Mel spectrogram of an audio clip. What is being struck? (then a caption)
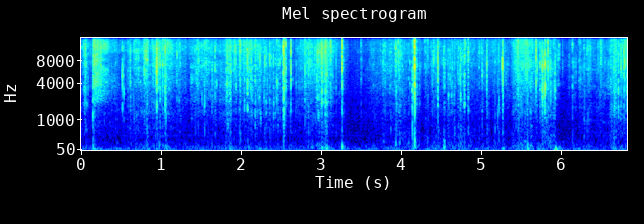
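Shredded cardboard packaging. A light, hollow bundle of thin zigzag-cut cardboard packaging shreds is held in both hands in front of the microphone while fingertips crumple and tear through the strands. A continuous dry crinkling and rustling fills the clip, broken by sharp, bright snaps and crackles as the strands rip.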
